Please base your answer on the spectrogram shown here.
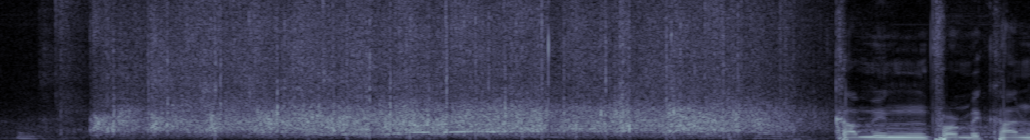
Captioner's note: applause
